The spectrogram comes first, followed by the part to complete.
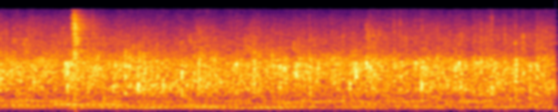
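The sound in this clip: Audience applause welcoming a speaker to the stage, a continuous, moderately quiet patter of many hands clapping with no talking over it.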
